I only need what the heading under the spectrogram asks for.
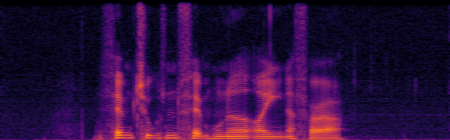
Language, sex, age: Danish, male, 25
